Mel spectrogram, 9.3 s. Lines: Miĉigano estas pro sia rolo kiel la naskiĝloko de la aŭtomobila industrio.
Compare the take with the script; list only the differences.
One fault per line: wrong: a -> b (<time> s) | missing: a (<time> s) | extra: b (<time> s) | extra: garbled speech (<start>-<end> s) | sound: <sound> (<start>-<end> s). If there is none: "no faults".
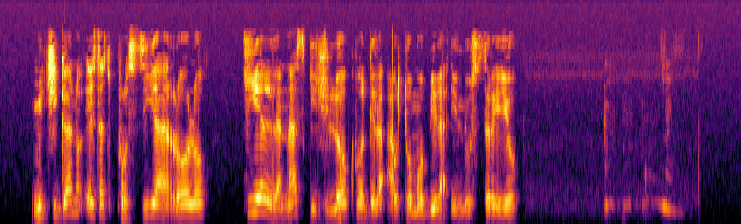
sound: throat clearing (7.5-8.6 s)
